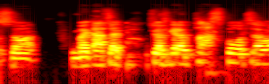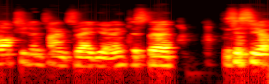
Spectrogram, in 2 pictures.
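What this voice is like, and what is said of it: Regional British accent. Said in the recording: “this dodgy accent”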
